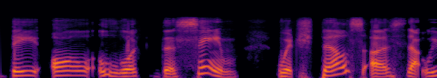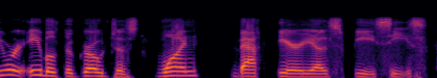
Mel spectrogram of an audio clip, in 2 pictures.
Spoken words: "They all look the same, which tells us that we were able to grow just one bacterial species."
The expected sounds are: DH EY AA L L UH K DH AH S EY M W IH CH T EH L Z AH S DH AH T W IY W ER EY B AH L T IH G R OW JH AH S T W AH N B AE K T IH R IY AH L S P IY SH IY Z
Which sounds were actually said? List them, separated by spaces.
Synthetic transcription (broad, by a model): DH EY AA L L UH K DH AH S EY M W IH CH T EH L Z AH S DH AH T W IY W ER EY B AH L T IH G R OW JH AH S T W AH N B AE K T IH R IY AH S P IY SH IY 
